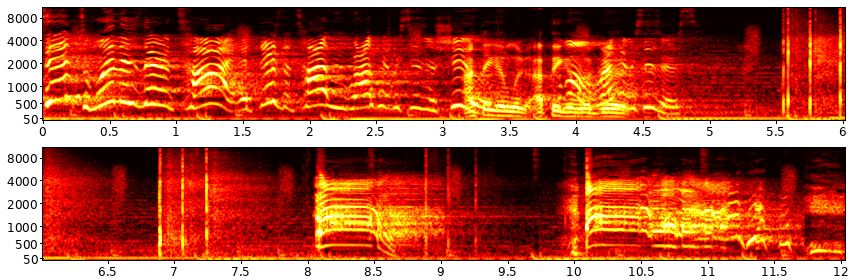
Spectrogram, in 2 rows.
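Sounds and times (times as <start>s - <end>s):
fists tapping open palms: 5.4s - 8.0s, 8.8s - 9.5s.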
